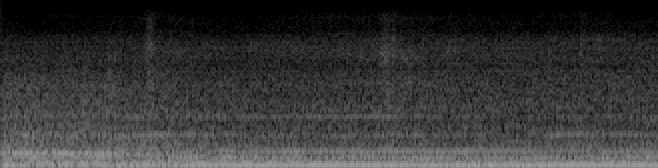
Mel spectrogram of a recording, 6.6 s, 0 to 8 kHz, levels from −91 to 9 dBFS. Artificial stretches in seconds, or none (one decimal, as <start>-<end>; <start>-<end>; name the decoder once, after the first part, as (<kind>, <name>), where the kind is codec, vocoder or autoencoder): none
